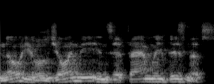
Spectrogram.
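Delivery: put-on speaking with German accent. Quoting what his father told him, in his father's German accent. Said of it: "in his German accent".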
